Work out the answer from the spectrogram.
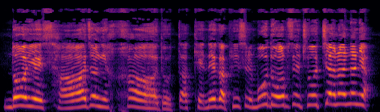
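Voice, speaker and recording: A woman's voice: normal speed, darkish tone, close to an everyday voice. A woman doing a stern commanding master. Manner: booming scolding.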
